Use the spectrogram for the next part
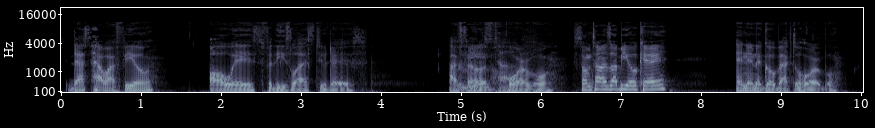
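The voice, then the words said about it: Sick, weird-sounding voice. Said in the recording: “excuse my voice. I'm a little under the weather, so my voice might sound a little weird. I'm sick as hell right now.”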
